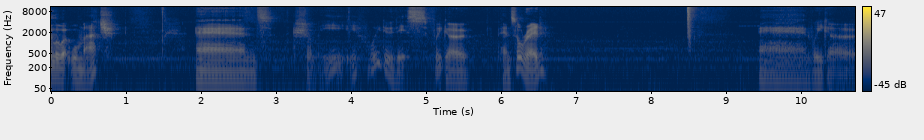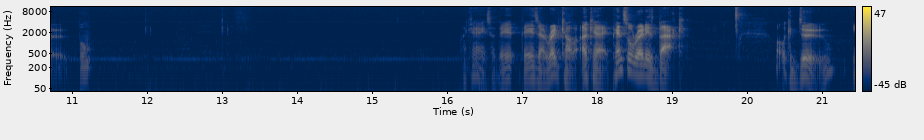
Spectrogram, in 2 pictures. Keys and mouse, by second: 2.0 click, 4.0-4.6 drag, 5.9 click, 18.7 click.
